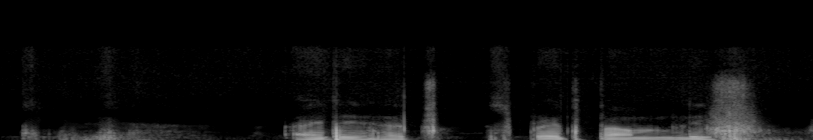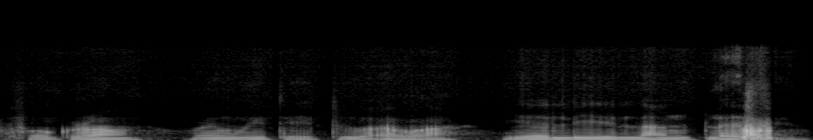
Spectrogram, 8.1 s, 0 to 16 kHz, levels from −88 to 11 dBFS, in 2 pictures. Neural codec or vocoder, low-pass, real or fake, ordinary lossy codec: codec, 24 kHz, 3.1 kbps, DualCodec; 10.8 kHz; fake; none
